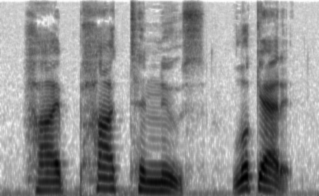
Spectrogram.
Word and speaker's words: hypotenuse: kids who can't say hypotenuse. Look at it. Look at how it's spelled. Hi-pa-ten-oose. Hypotenuse.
